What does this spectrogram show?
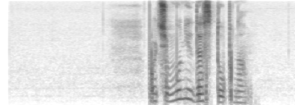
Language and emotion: Russian, neutral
